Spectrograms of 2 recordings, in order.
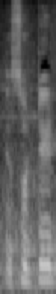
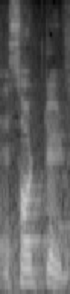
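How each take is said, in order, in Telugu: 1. మధ్య అచ్చు 'oh' లా ధ్వనిస్తుంది. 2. మధ్య అచ్చు 'ah' లా ధ్వనిస్తుంది. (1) "అసోర్టెడ్ కాదు" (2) "అది అసార్టెడ్"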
